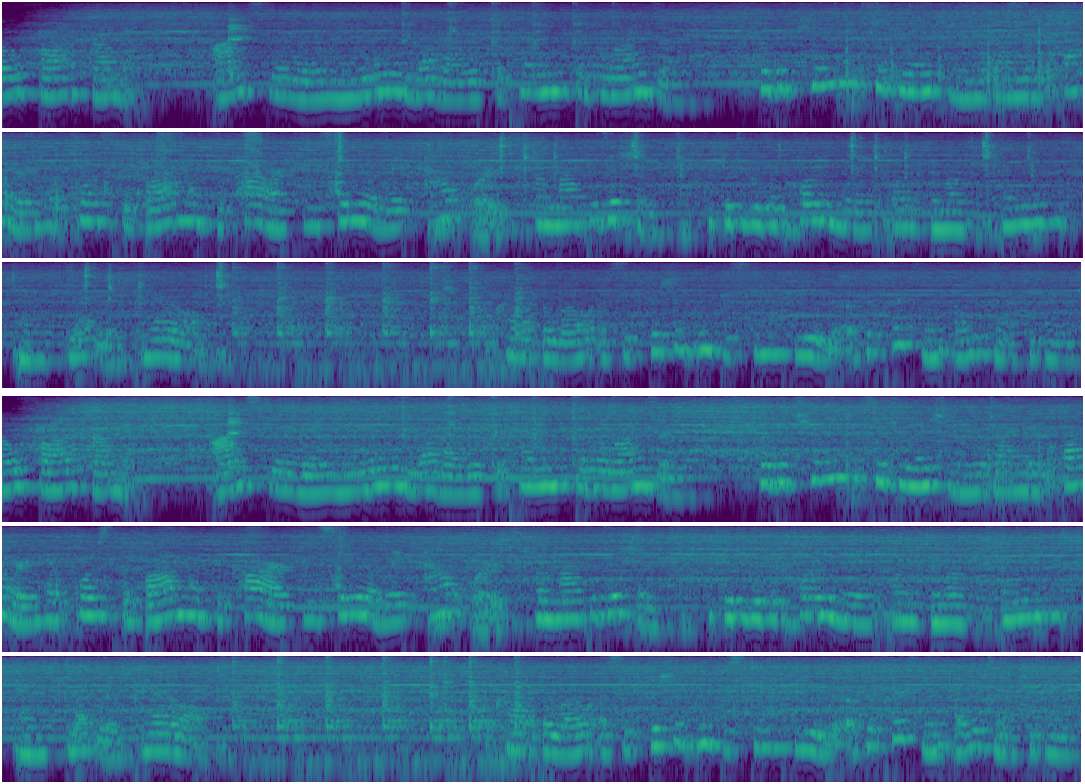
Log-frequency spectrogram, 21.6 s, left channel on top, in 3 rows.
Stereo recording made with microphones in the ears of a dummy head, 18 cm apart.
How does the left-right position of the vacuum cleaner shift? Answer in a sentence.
In this clip you hear the vacuum cleaner move from right to left and back again.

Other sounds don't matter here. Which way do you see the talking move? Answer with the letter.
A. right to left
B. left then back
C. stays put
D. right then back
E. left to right
B.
